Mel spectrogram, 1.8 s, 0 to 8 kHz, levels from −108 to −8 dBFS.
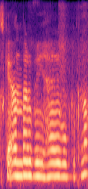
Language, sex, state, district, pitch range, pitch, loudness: Hindi, female, Bihar, Samastipur, 210-225 Hz, 215 Hz, -15 LUFS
